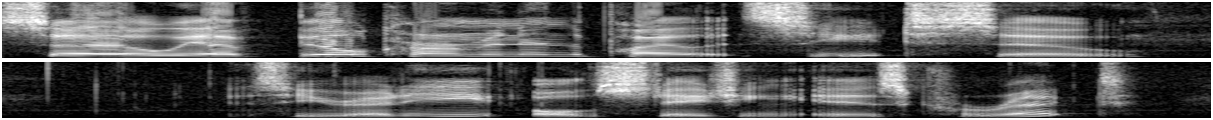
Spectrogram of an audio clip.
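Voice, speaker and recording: A woman talks while background noise is clearly noticeable. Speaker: gaming YouTuber. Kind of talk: gameplay commentary. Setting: home bedroom. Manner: casual, hesitant with fillers.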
